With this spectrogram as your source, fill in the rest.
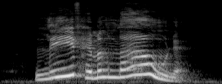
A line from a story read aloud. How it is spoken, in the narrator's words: Lily shouted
